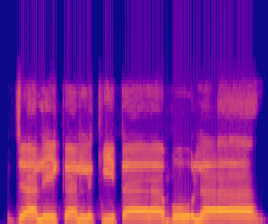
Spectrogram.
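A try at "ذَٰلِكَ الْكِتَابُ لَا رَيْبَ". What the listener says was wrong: চাটা টান দিলে ভালো হতো না? একলিপ টান দিলে ভালো হতো না?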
